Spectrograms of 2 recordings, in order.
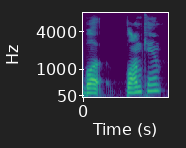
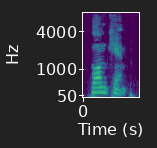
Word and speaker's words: Blomkamp: Blomkamp? Blomkamp.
